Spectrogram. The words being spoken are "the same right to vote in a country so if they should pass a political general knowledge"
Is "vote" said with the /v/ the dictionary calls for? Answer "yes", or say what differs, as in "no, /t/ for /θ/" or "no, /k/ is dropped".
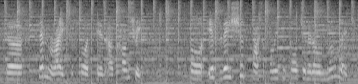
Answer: no, /p/ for /v/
